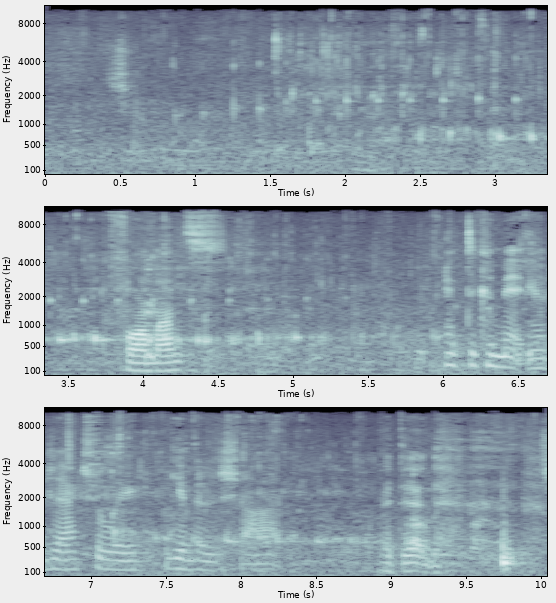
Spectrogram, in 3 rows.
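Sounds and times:
liquid pouring into a glass: 0.4 - 10.0
speech: 3.9 - 4.6, 6.0 - 10.0.

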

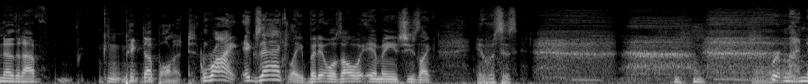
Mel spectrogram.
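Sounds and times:
speech: 0.0 - 8.0
person imitating heavy raspy villain breathing: 4.4 - 8.0.

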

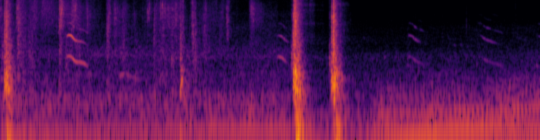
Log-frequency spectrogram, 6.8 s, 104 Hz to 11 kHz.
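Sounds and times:
car doors shutting as people get into a car: 0.0 - 1.0, 2.1 - 2.7, 3.5 - 4.6
low steady hum of an idling car engine: 0.0 - 6.7.

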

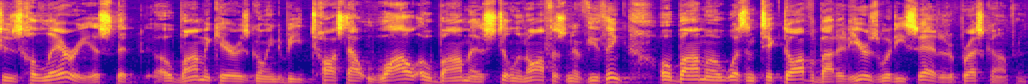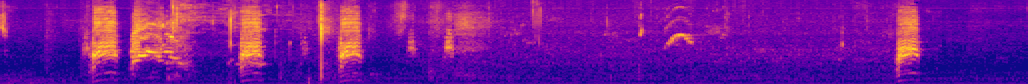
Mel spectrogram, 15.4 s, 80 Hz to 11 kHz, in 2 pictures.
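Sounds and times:
speech: 0.0 - 8.8
faint steady hum: 0.0 - 15.4
duck quacking: 8.3 - 11.2, 14.4 - 14.7.

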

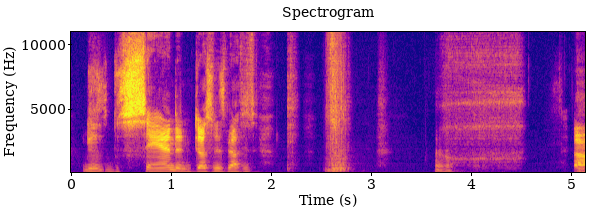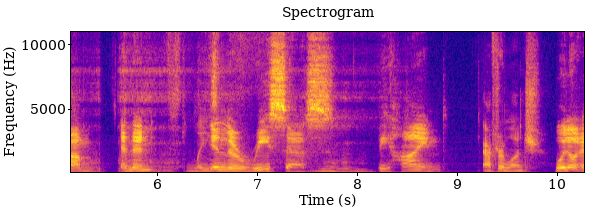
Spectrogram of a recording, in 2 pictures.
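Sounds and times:
speech: 0.1 - 2.7, 3.6 - 4.1, 5.0 - 10.2
voice imitating snoring: 3.7 - 8.2.

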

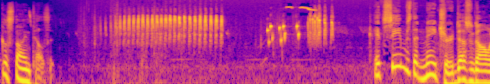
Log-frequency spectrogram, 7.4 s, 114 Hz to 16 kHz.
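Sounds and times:
speech: 0.0 - 0.9, 5.6 - 7.3
rapid even trill of bright chirps: 0.8 - 7.2
brown-headed cowbird calls with gurgling notes and high whistle: 1.0 - 6.8.

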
